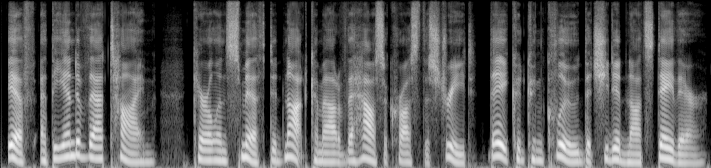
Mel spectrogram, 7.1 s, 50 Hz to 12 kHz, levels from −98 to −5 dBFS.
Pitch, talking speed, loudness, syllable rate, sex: 160 Hz, 235 wpm, -20 LUFS, 5.5 syllables/s, male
